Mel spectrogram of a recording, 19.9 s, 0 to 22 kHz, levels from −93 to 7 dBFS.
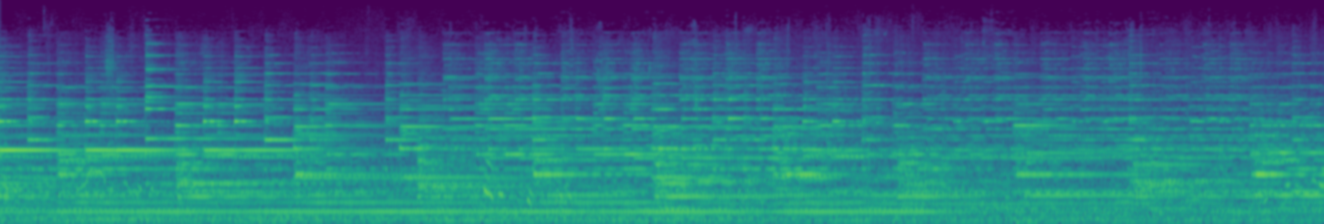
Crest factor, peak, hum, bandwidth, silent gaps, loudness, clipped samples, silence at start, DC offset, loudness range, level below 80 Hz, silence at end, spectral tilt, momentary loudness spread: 16 dB; -4 dBFS; none; 13.5 kHz; none; -20 LUFS; under 0.1%; 0 s; under 0.1%; 5 LU; -38 dBFS; 0 s; -4 dB/octave; 8 LU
